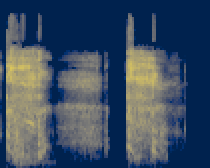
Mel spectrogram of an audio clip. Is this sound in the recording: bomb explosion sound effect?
no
